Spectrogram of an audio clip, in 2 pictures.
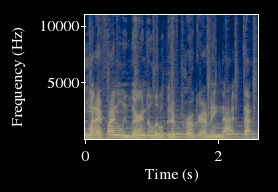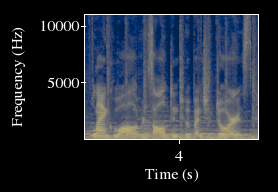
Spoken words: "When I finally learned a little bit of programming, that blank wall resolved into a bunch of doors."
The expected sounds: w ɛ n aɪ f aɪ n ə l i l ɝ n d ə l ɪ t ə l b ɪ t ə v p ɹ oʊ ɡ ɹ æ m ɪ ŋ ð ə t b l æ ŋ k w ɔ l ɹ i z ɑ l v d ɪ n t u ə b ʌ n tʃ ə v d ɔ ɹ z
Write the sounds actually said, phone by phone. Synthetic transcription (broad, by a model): w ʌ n aɪ f aɪ n l i l ɝ n d ə l ɪ t l b ɪ t ə v p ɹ oʊ ɡ ɹ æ m ɪ ŋ ð ə t b l æ ŋ k w ɔ l ɹ i z ɑ l v d ɪ n t u ə b ʌ n tʃ ə v d ɔ ɹ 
